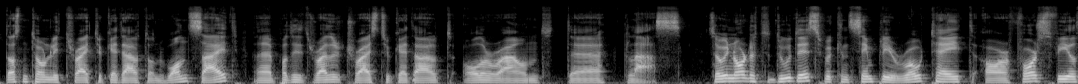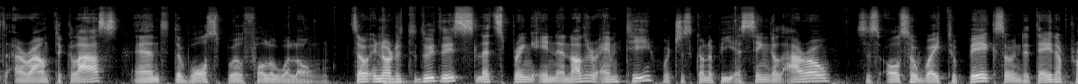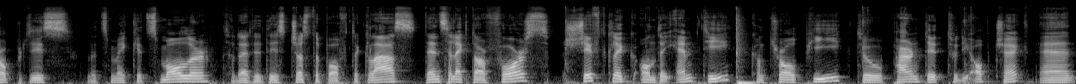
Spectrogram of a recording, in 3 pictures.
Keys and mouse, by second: 14.6 shift+a, 20.1 click, 21.5 shift+click, 27.2 shift+click, 28.9 ctrl+p, 31.2 click.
